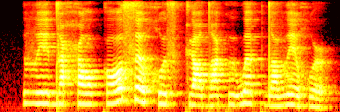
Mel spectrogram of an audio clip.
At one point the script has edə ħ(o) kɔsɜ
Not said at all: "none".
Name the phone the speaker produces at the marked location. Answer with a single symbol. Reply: ɔ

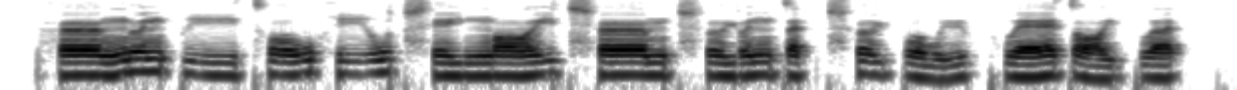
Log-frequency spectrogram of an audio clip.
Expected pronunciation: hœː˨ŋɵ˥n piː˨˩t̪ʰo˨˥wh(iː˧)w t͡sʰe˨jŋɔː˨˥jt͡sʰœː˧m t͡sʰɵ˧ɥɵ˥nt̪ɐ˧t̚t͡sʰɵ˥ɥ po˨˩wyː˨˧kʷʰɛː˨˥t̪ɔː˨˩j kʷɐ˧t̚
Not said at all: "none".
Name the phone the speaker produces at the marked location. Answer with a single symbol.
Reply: iː˨˥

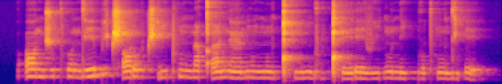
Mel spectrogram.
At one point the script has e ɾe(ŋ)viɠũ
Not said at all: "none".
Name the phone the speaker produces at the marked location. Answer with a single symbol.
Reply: none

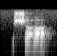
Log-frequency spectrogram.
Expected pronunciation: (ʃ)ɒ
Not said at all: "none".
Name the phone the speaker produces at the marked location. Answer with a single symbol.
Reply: ʃ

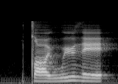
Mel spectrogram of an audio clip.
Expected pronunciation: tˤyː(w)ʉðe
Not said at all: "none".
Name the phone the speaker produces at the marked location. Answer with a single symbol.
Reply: w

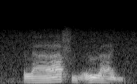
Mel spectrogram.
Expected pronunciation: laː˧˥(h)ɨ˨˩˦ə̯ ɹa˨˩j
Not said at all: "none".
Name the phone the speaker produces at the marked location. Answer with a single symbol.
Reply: f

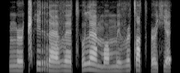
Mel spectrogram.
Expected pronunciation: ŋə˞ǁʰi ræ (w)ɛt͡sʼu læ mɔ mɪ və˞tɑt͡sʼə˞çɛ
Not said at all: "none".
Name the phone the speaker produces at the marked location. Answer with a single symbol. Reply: v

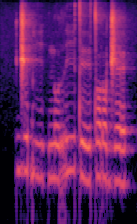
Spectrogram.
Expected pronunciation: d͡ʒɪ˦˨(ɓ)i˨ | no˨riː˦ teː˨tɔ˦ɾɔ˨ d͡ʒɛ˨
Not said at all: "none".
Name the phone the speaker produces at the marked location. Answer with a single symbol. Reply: ɓ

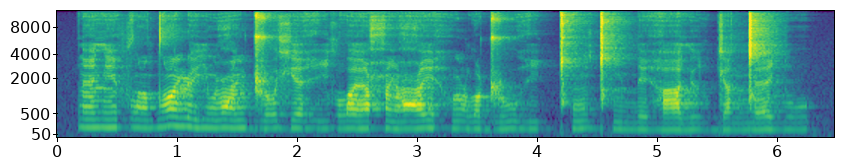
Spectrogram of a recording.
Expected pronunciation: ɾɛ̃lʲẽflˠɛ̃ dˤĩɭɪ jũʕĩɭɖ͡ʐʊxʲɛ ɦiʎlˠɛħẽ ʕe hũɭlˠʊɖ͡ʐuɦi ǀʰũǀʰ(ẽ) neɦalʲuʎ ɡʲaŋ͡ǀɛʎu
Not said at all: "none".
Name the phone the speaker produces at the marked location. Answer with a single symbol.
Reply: ĩ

